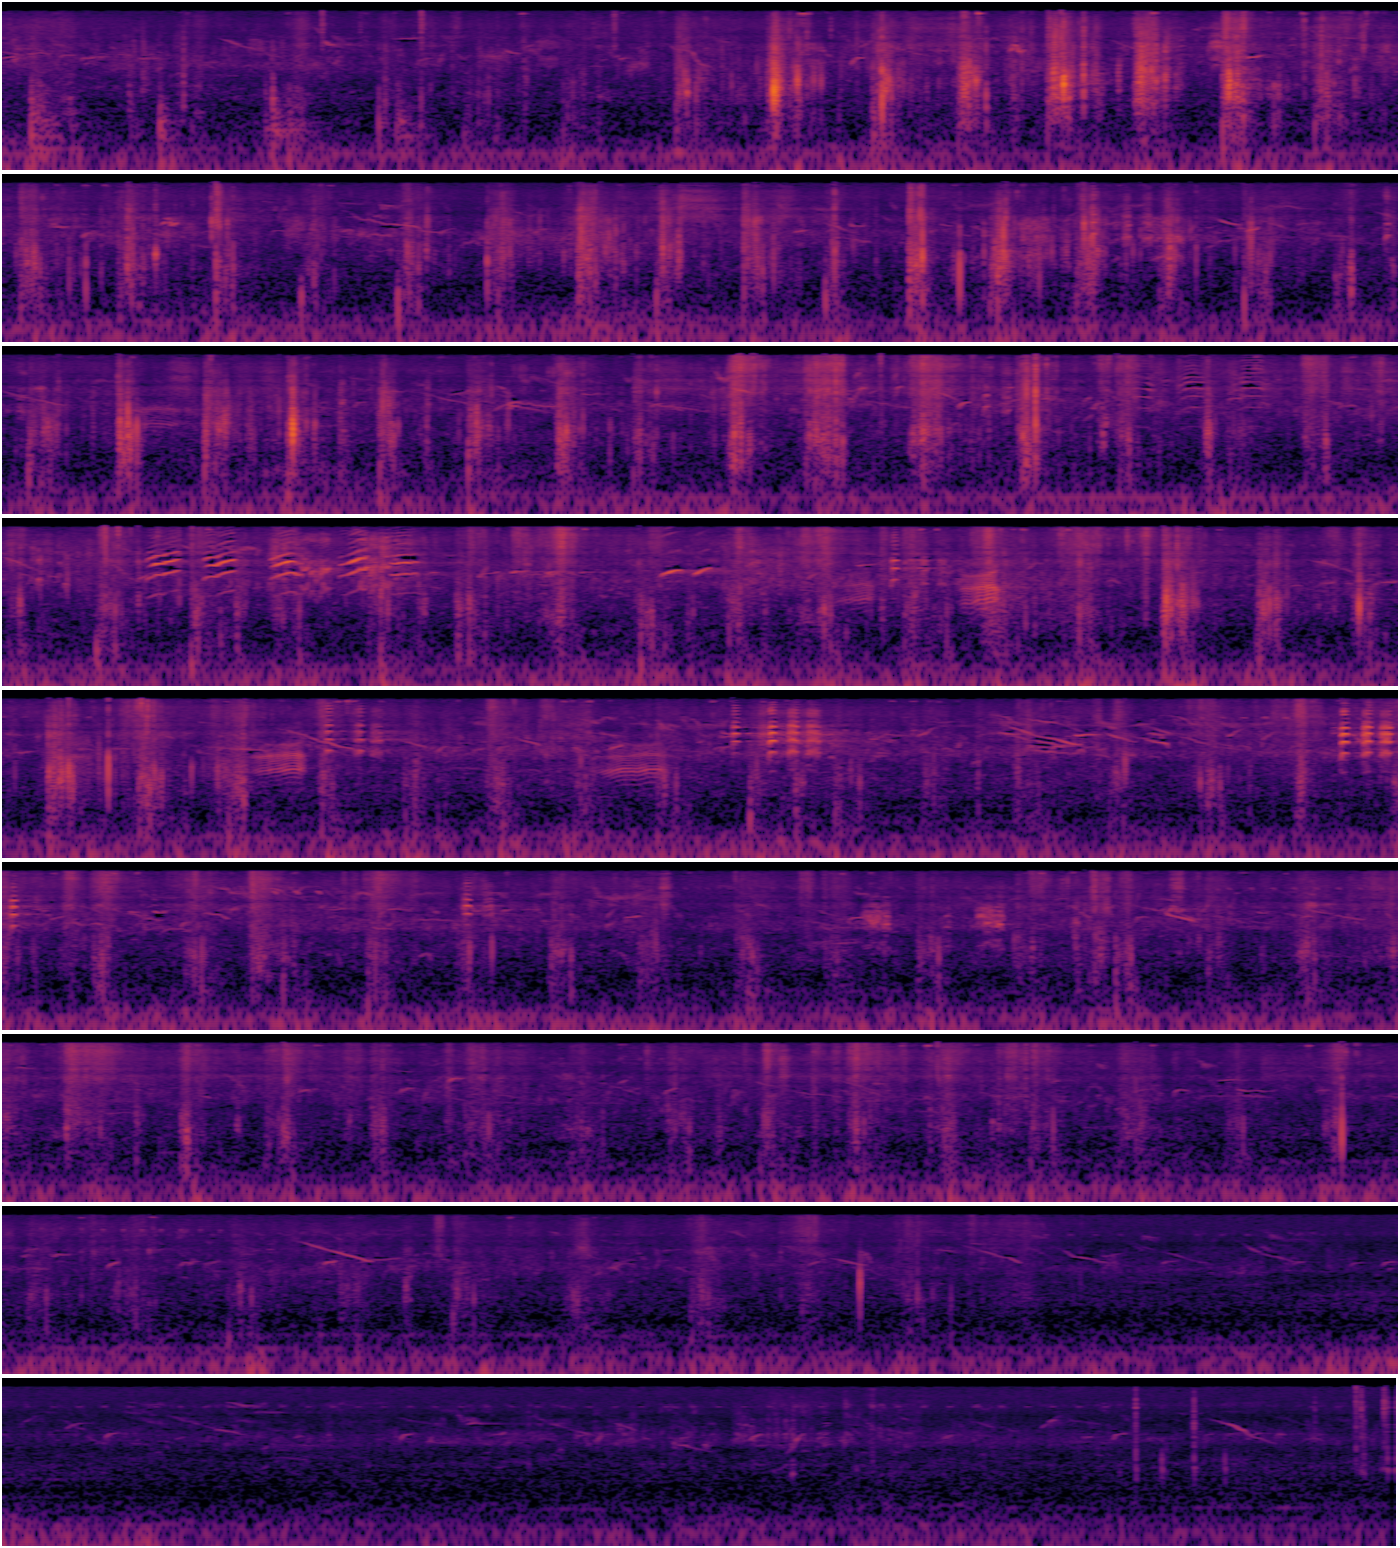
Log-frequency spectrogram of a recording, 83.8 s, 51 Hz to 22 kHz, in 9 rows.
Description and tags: On the way you can hear (in no particular order) the following birds, Lapwing Plover, Noisy Miner, Raven, Galah, Blackbird. Recording chain: Rode NT4 (stereo mic) - Sound Devices Mix Pre (mic preamp) - Edirol R09 (digital recorder). EDIT: Ooops, Vinyard Walk = Vineyard Walk, too quick with the upload finger :)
